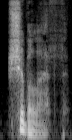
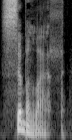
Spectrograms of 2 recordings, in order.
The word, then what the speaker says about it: Shibboleth: If the man said, "No, I'm not," they would tell him to say, "Shibboleth." If he was from Ephraim, he would say Sibboleth, because people from Ephraim cannot pronounce the word correctly.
